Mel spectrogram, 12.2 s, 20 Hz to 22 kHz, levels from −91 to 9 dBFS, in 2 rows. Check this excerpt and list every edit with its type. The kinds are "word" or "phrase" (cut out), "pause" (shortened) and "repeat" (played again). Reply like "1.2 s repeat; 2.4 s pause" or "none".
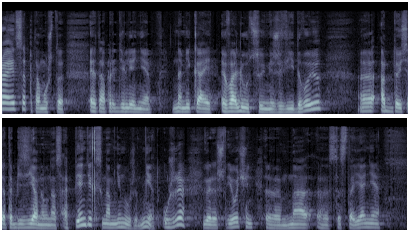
1.3 s word; 3.2 s word; 5.9 s word; 7.0 s word; 7.6 s word; 9.1 s word; 9.4 s word; 10.0 s word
